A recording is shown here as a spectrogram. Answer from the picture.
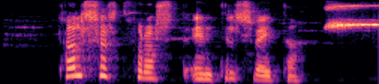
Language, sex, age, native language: Icelandic, female, 50-59, Icelandic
